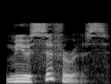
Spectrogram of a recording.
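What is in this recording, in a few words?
"muciferous", British English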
